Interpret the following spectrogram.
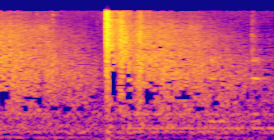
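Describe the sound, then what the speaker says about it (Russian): A single sharp gunshot fired at an enemy bot in the video game Project Helena, one brief crack against a quiet background hum. "А теперь правой клавишей мыши мы можем стрелять по нему."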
